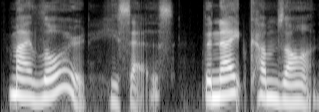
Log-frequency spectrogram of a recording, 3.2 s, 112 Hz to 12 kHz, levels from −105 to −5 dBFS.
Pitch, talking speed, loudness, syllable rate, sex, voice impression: 210 Hz, 150 wpm, -19 LUFS, 3.3 syllables/s, female, feminine, adult-like, tensed, powerful, bright, clear, intellectual, slightly calm, elegant, lively, sharp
